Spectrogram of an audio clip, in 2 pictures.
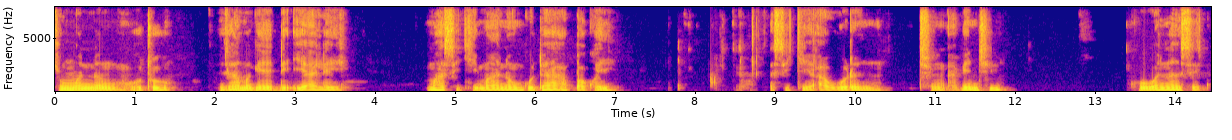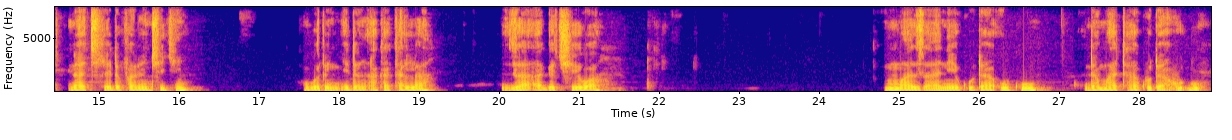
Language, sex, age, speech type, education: Hausa, male, 30-45, spontaneous, tertiary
